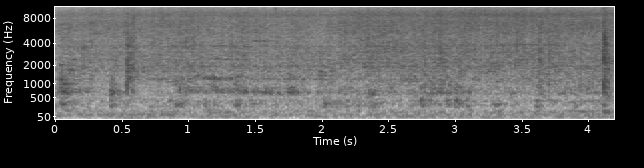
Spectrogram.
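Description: Peas frying in oil in a frying pan, a steady broadband sizzle running throughout with a few brief clinks of a spoon stirring, close and moderately loud, no voices.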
